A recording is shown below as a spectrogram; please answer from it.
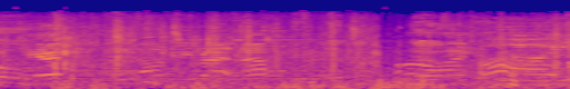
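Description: Wind rumbling on the microphone aboard a sailing yacht, with indistinct voices calling out over it.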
